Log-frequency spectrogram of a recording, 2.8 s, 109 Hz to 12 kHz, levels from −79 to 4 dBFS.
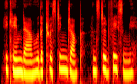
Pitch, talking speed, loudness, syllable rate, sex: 215 Hz, 240 wpm, -18 LUFS, 5.2 syllables/s, female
